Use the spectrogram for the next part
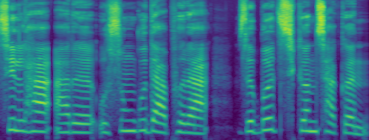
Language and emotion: Bodo, neutral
